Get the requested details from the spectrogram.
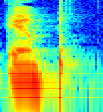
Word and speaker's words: empty: Você reparou que o P é completamente mudo, então você não tem que se preocupar em dizer empty. Empty, empty, empty, empty, tá? Pensa E-M-T-Y, tá? Empty.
